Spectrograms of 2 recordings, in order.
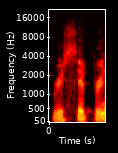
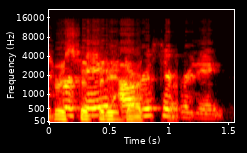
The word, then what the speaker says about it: ReciProty: ReciProty. Yes, you did. Well, so it is ReciProty.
